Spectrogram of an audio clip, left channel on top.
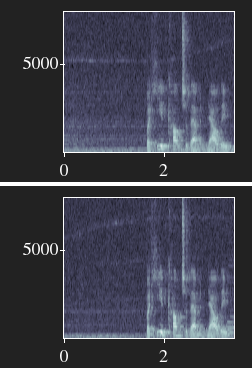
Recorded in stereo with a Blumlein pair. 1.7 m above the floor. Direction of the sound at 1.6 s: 5° right.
